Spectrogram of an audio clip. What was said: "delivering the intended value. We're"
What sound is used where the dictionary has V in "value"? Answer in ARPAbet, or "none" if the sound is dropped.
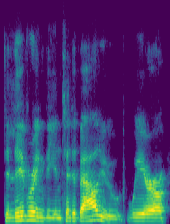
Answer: V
